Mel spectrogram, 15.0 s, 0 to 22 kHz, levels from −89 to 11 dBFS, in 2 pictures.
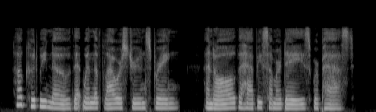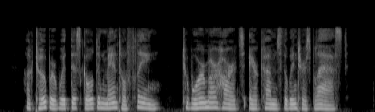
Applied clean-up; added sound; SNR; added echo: none; none; none; none.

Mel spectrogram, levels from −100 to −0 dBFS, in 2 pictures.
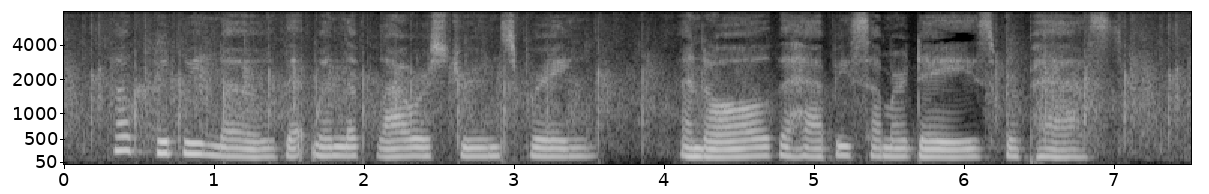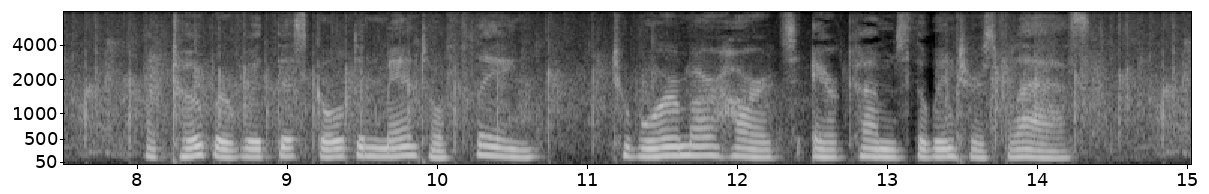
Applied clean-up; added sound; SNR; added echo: none; Applause / Crowd; 14 dB; none.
